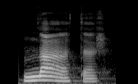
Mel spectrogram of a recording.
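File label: "nàdar", Scottish Gaelic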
